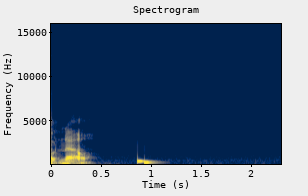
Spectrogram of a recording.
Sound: voice deactivation sound

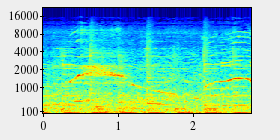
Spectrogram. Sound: adventurous guitar music; baby crying

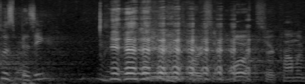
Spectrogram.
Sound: all laugh

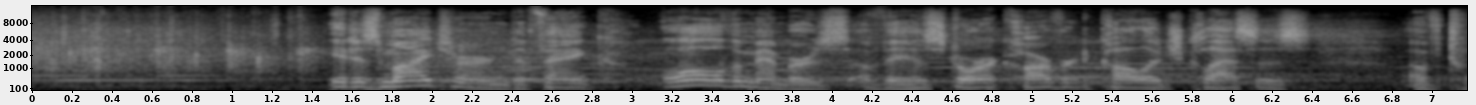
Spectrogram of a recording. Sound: applause

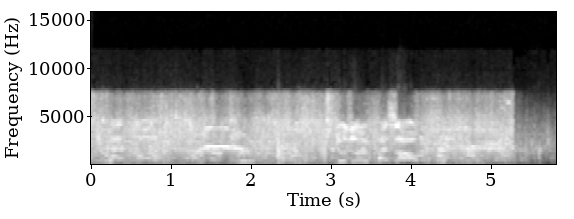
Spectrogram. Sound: soldiers yelling; dog barking

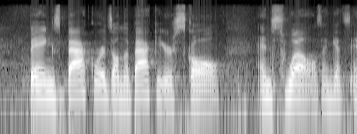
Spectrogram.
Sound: none

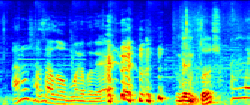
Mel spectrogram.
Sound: laughs

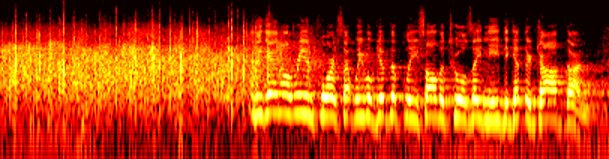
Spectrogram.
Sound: applause

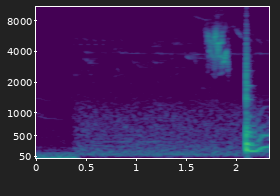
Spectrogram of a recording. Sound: birds chirp

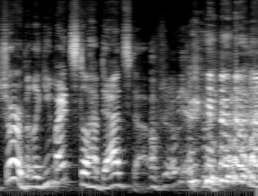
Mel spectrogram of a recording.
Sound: stuttering; laughter

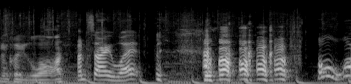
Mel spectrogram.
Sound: both laugh

